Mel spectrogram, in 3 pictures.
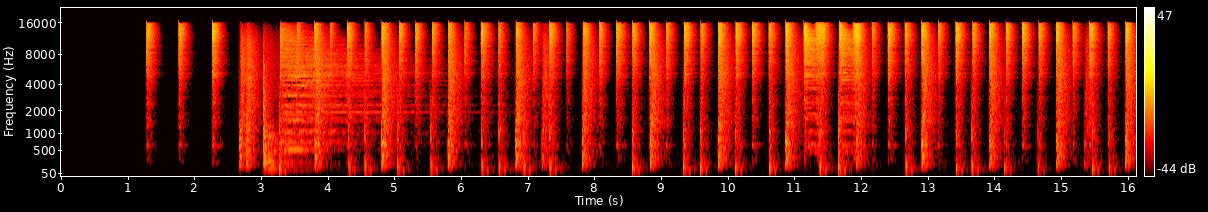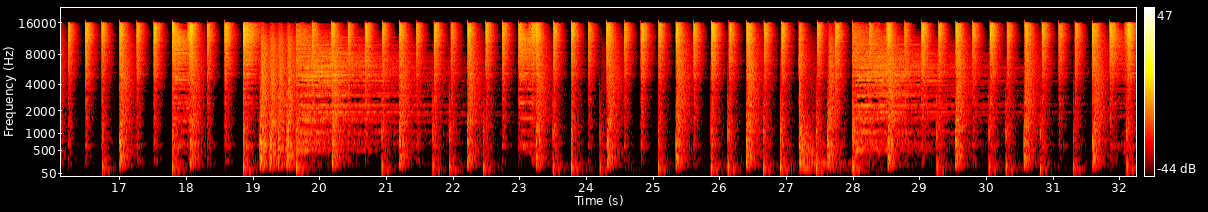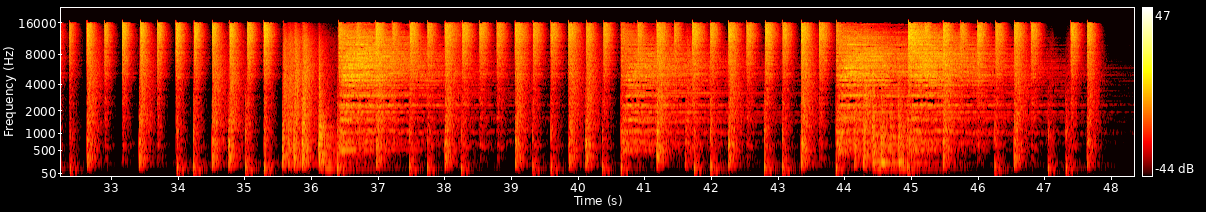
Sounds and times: rock drum beat 0:01.3 - 0:48.3

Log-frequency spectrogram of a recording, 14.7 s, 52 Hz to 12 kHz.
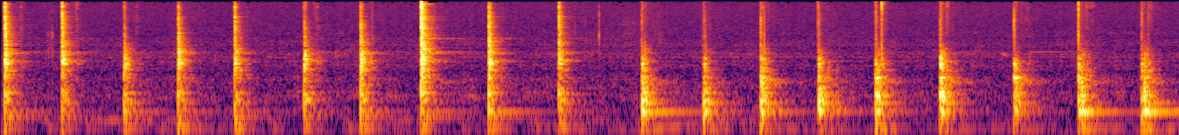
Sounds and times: hits and taps of a finger on a metal radiator 0:00.0 - 0:07.3
hits and taps of a finger on a metal radiator 0:08.0 - 0:14.7

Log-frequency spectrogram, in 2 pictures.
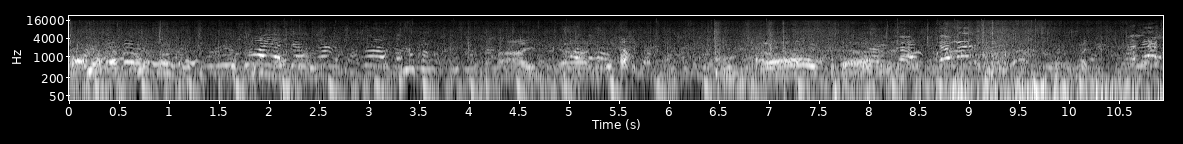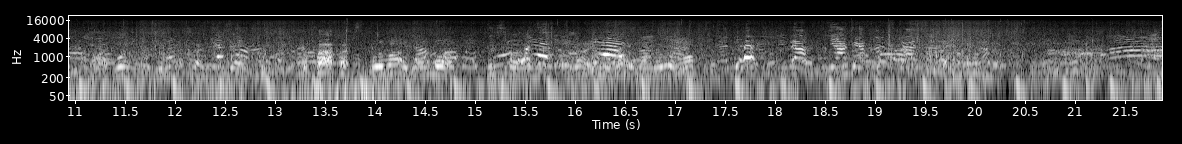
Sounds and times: water splashes 0:00.0 - 0:21.8
gurgling 0:05.4 - 0:13.7

